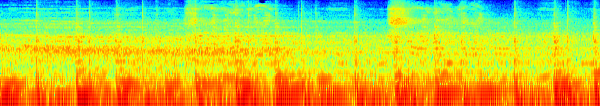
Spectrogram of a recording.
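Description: Live pop music played loud through an arena sound system, heard from the audience: a steady beat with a held bass line in an instrumental passage without singing.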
